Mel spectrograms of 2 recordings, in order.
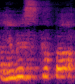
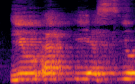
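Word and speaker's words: UNESCO: এই প্রতিষ্ঠানের সংক্ষিপ্ত রূপ ইউনেস্কো, যেটাকে আপনারা ইউএনইএসসিও, ইউনেস্কো হচ্ছে। এখন এটা ইউনেস্কোটা আপনি এভাবে বলেন নাই যে এমপি বর্ণমালা অনুযায়ী বলেননি, ইউএনইএসসিও এভাবে বলেননি, বলছেন ইউনেস্কো, যেন এটা একটা ওয়ার্ড।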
